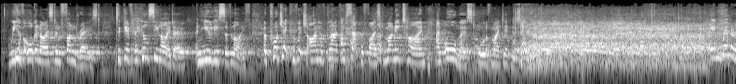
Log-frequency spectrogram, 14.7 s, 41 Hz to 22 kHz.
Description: Penny Mordaunt's Loyal Address, House of Commons, 4 June 2014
